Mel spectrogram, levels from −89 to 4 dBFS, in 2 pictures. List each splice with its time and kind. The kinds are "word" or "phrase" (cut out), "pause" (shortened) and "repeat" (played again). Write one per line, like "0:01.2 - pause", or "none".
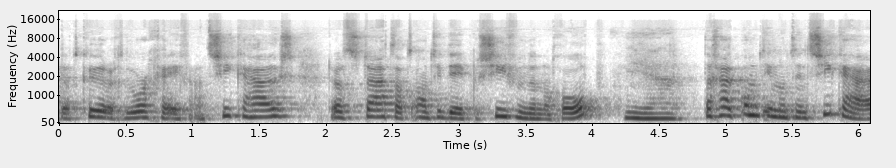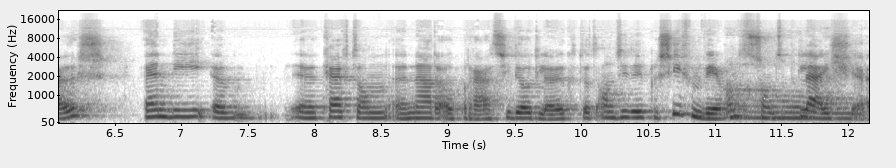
none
